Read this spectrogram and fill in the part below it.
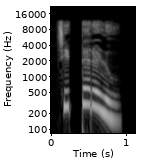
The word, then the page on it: ಚಿಟ್ಟರಳು: ciṭṭaraḷu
